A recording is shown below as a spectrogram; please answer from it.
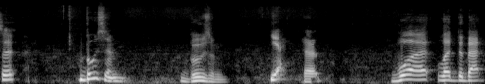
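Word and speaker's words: Boezem: Is that how you pronounce it? Bozem. Bozem.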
